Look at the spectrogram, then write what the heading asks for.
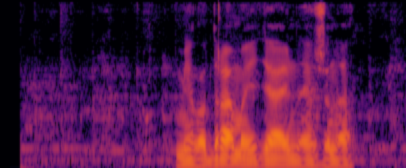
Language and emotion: Russian, neutral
